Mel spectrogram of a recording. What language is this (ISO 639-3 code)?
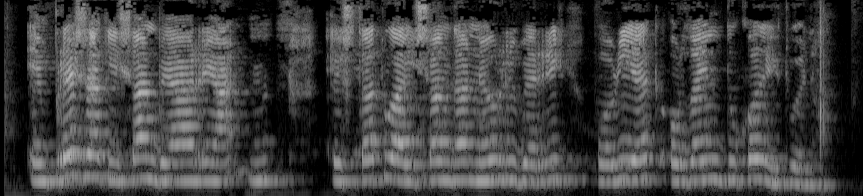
eus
